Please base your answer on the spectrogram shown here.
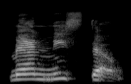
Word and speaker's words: Mannisto: Mannisto.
